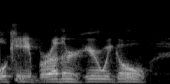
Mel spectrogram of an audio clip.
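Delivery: rough, creaky, raspy wrestler voice. A player voicing Todd trying something he saw on TV, in a bad Hulk Hogan impression. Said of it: "he's going to do his best Hulk Hogan".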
